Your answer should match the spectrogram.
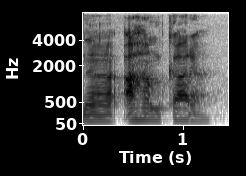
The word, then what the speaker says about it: ahamkara: And ahamkara, which is ahamkar, mm-hmm. right? The same.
